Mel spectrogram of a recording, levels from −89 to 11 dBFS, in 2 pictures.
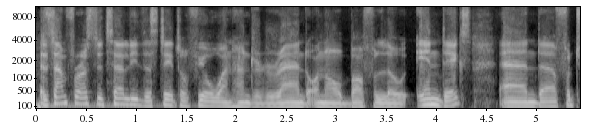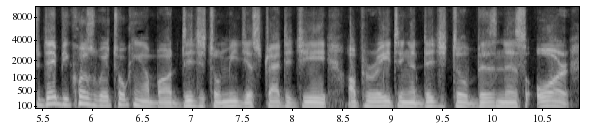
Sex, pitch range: male, 90-115 Hz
